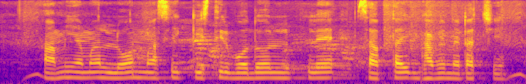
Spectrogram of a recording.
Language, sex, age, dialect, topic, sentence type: Bengali, male, 18-24, Jharkhandi, banking, statement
